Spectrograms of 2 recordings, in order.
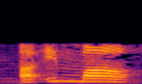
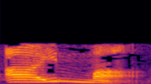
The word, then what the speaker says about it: ائمہ: درست تلفظ کا انتخاب کریں, ائمہ یا آئمہ؟ – نمبر 2 آئمہ. – آپ نے کہا نمبر 2 آئمہ, آپ کا جواب بالکل غلط ہے.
